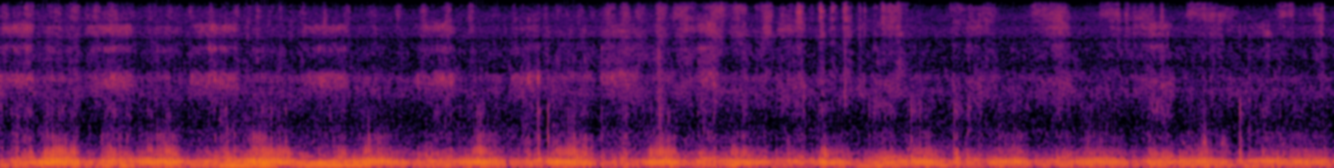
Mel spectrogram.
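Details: Continuous low, throbbing cat purr lasting over fifteen seconds, rising and falling in even breath-paced pulses, with slight higher-pitched scratchy noises in the background.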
